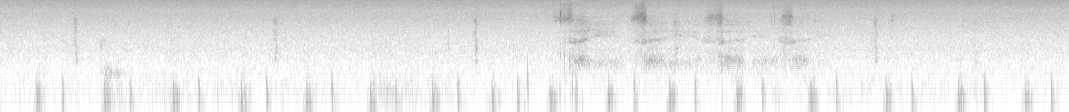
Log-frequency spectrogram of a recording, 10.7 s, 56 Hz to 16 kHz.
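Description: Regular soft low thumps at about 90 a minute, with brief whispering in the middle; ordinary heartbeat.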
